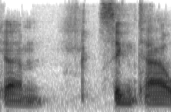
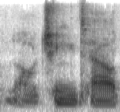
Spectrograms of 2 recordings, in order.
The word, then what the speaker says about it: Tsingtao: You've got like Tsingtao or Qingtao, depends where you go. When I went China, everyone would tell me it was Tsingtao, but it depends where you are in the pronunciation.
